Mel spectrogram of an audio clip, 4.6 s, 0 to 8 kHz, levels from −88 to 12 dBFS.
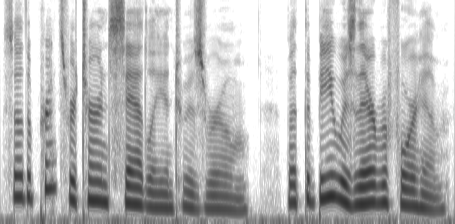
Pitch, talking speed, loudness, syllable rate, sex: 180 Hz, 200 wpm, -16 LUFS, 5.6 syllables/s, female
